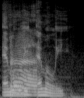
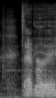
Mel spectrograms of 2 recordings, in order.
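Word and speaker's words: Emerie: Emery. No, Emily. Emery. You sick bastard. Emery. It's how they say it in the show. It's how it's spelled.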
